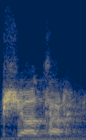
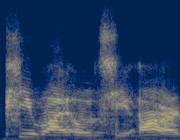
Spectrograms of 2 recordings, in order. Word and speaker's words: Piotr: friends, I told them that my name is Piotr, and for fun, they would deliberately mispronounce it as Piotr. Piotr. Yeah. Yep, because it's Pyotr if you try to spell it like the Russian way, and they would say Piotr for giggles.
